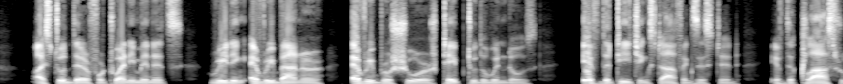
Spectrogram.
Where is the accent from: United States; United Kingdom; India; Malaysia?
United Kingdom; Hull, Yorkshire and the Humber; I grew up on Preston Road, watching my grandfather fight cancer at Hull Royal Infirmary.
